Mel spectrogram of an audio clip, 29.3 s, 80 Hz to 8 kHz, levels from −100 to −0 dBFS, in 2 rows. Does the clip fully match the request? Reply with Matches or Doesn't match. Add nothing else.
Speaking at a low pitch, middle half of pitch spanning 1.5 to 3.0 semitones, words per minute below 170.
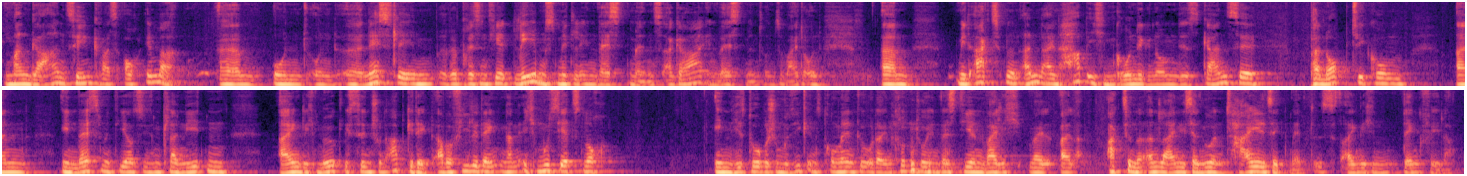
Matches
